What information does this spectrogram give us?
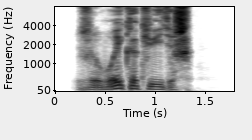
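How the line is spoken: Hoarse laugh. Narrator (Russian): Сипло смеюсь я

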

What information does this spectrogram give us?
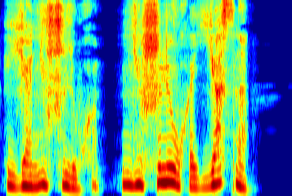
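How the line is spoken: Hissed. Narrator (Russian): прошипел

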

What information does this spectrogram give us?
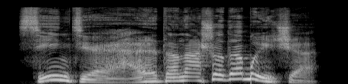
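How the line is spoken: Spirit roaring. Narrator (Russian): взревел зеленокожий дух

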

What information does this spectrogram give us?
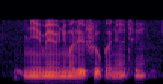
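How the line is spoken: Even, level tone. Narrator (Russian): ровным тоном заверил он

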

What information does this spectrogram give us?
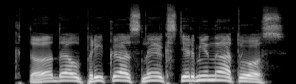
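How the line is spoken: Furious roar. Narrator (Russian): яростно взревел примарх

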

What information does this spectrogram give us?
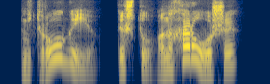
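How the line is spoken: Exclamation. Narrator (Russian): воскликнул Димка

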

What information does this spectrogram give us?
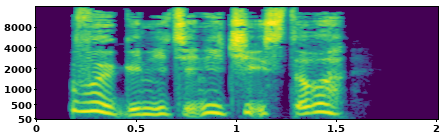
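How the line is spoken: Man pleading. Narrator (Russian): взмолился мужик

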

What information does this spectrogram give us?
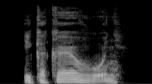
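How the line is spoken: Grumbled mutter. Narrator (Russian): буркнул Лаверн

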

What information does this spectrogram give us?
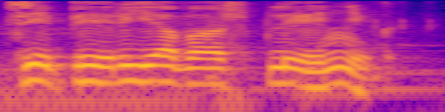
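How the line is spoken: Plain. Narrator (Russian): сказал Радик

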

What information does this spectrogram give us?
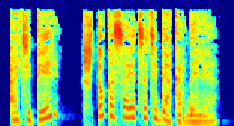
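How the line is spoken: Mother, cheerful. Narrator (Russian): радостно продолжала мама

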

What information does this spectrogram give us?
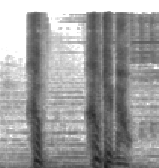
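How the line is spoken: Old man stammering. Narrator (Vietnamese): Ông Vọng nói giọng lắp bắp

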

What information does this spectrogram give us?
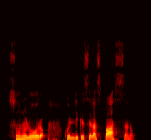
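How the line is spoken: Sad. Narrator (Italian): disse tristemente

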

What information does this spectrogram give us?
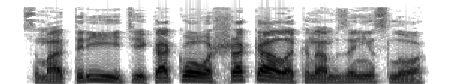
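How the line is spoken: Loud, for all to hear. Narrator (Russian): Громко так, чтобы все услышали, бросила она

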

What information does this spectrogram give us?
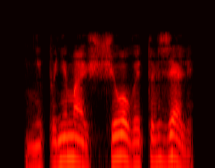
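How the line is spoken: Sullen mutter. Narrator (Russian): угрюмо пробурчал он

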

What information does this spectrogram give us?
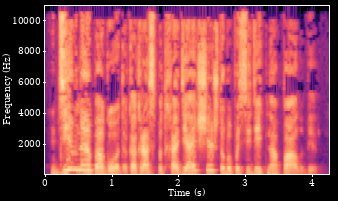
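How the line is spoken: Loud, clear, deeply sympathetic. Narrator (Russian): громко и отчетливо сообщила, в голосе ее звучало задушевнейшее сочувствие и понимание

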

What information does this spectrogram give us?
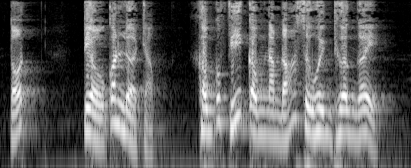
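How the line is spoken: Loud laughing cry. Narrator (Vietnamese): Phương Hành cười to kêu lên một tiếng

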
